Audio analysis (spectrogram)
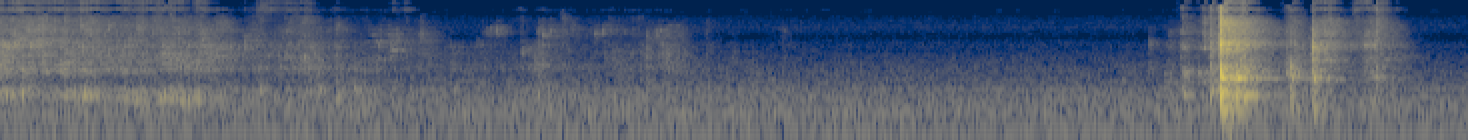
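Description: Orange sherbet mixture is poured into an ice cream maker, a soft low liquid trickle that ends in a brief louder splash and gurgle, with no talking.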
